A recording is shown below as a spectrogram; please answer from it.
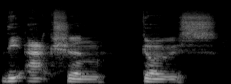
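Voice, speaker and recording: A man co-hosting a podcast lays out his view of a film in a measured, thoughtful way. His voice sits at an ordinary middle pitch. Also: fairly even intonation, bright, forceful tone. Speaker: podcast co-host. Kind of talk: casual film discussion.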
